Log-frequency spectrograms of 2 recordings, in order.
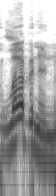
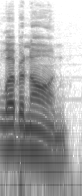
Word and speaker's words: Lebanon: so yeah there was okay so it's Lebanon not Lebanon yeah Lebanon yeah I can't say it like that I feel weird that's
